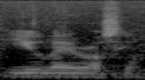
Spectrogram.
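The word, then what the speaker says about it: Uwe Rösler: The German way or the English way? The way that you would like Leeds United fans to pronounce it. Uwe Rosler.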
